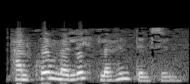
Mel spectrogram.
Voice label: icelandic he came with his small dog

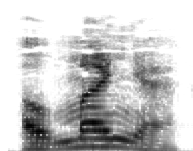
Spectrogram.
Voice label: "Germany", Portuguese

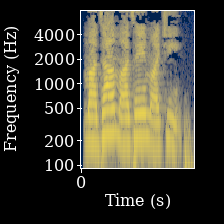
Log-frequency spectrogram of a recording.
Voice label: marathi my

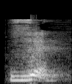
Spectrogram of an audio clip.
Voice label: turkish alphabet z

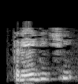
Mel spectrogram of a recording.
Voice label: thirteen, italian

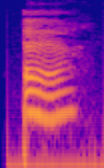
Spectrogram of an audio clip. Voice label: swedish alphabet aa

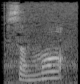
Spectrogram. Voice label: cantonese what

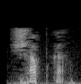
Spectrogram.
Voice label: turkish hat

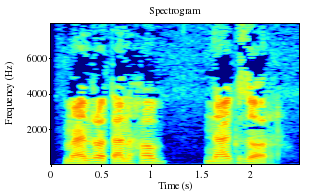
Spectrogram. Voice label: dont leave me, dari

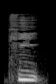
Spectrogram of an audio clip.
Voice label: japanese alphabet "ki"

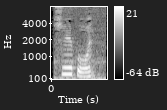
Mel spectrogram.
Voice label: "books", Cantonese

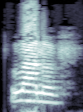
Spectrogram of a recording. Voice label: "child", Irish

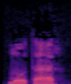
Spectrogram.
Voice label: "car", Dari

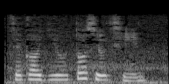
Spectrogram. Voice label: "how much is this", Cantonese

